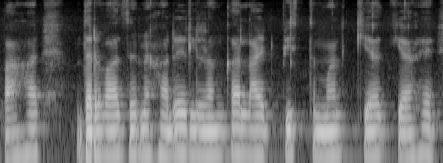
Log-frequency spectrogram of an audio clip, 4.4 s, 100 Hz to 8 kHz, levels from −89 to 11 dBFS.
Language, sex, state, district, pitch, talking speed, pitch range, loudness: Hindi, male, Tripura, West Tripura, 120 Hz, 160 wpm, 120-125 Hz, -20 LUFS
